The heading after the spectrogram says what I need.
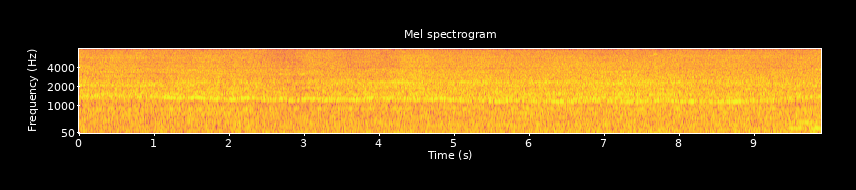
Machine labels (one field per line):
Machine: pump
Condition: abnormal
